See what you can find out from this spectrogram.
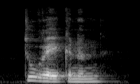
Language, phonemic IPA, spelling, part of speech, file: Dutch, /ˈtureːkənə(n)/, toerekenen, verb, Nl-toerekenen.ogg
- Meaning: 1. to impute, hold accountable 2. to ascribe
